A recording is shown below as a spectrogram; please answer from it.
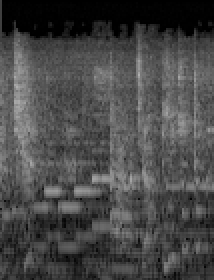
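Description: Hindi film dialogue over background music with held melody notes.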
